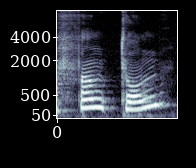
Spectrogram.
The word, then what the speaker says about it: fantôme: il ici on à fantômes donc avec un os fermé mais moi je prononce personnellement fantôme avec un os ouvert donc au a donc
